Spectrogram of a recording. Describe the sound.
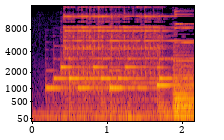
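A telephone rings to place a call: a steady, bright electronic ring starts after a brief quiet moment and continues for about two seconds, shifting its tone near the end.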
